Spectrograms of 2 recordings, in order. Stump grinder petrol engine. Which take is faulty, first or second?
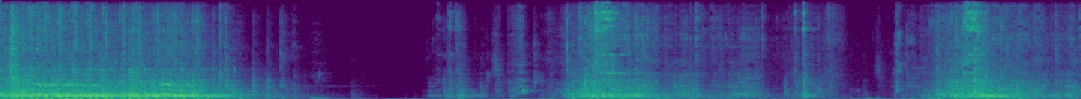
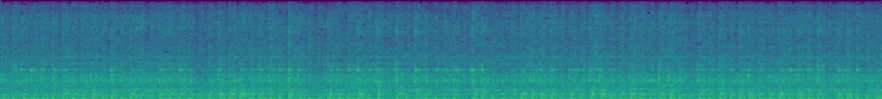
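first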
